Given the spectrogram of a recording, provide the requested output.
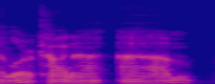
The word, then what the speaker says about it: Lorcana: Yeah, Lorcana.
